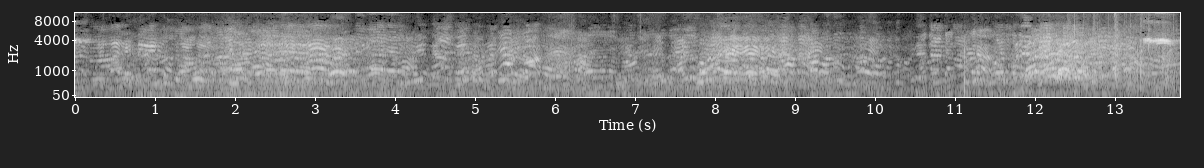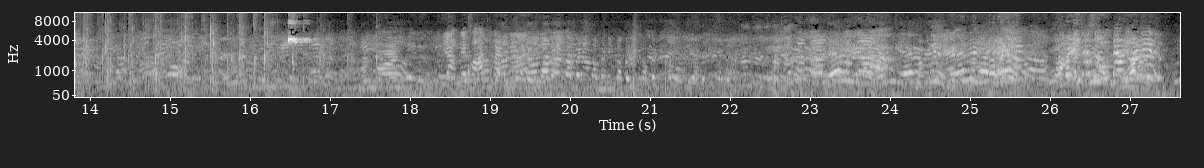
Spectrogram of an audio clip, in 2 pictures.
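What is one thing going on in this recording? Many young girls chant and call out together outdoors.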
